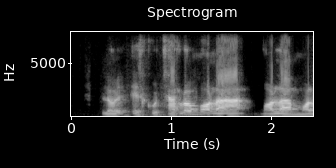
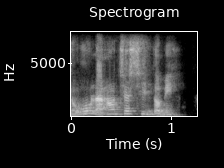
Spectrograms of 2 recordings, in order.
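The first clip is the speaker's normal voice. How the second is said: lightly put-on higher voice with an "uh"; higher, lightly mimicked reply; imitated interviewee; 7 semitones higher, 3 dB louder than usual. Danish woman answering about her night, lightly mimicked.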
